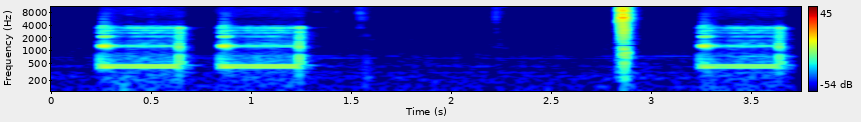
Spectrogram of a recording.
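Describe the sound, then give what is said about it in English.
An outgoing phone call's ringing tone in the double-burst pattern: two short tones, a pause broken by one sharp click, then the pattern starting again. It sounds clear and steady, with no talking. “If your phone rings for more than 3 rings, you're not answering your phone.”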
